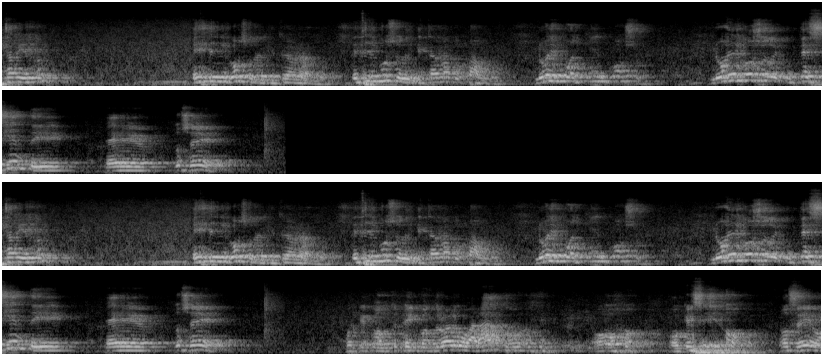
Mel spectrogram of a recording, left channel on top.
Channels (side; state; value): left; drops out; at 11.1 s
